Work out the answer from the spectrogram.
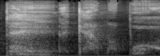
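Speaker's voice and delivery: quick, very soft whisper; barely audible whispered dismay; hushed retold thought. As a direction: whisper it while hiding, trying not to breathe. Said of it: "trying not to breathe".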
